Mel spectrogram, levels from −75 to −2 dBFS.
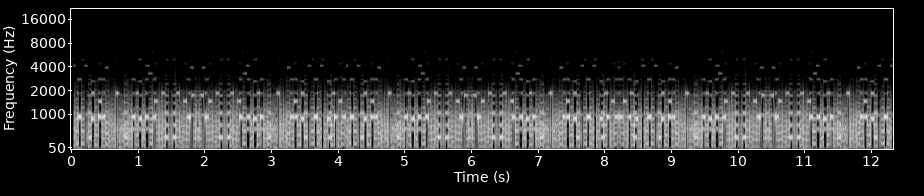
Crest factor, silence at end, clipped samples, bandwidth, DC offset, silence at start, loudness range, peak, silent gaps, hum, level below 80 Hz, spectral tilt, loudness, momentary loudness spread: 16 dB; 0.05 s; under 0.1%; 5.2 kHz; under 0.1%; 0.05 s; 1 LU; -2 dBFS; none; none; -46 dBFS; -10.5 dB/octave; -18 LUFS; 3 LU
